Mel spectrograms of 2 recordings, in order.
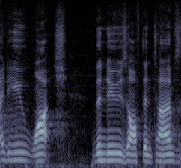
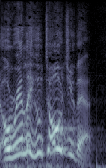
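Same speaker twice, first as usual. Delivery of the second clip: high, loud surprised question; astonished, pitch leaping up; 11 semitones higher, 7 dB louder than usual. Retold or imitated. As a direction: blurt it out as if taken aback. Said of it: "made it sound like I was surprised".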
